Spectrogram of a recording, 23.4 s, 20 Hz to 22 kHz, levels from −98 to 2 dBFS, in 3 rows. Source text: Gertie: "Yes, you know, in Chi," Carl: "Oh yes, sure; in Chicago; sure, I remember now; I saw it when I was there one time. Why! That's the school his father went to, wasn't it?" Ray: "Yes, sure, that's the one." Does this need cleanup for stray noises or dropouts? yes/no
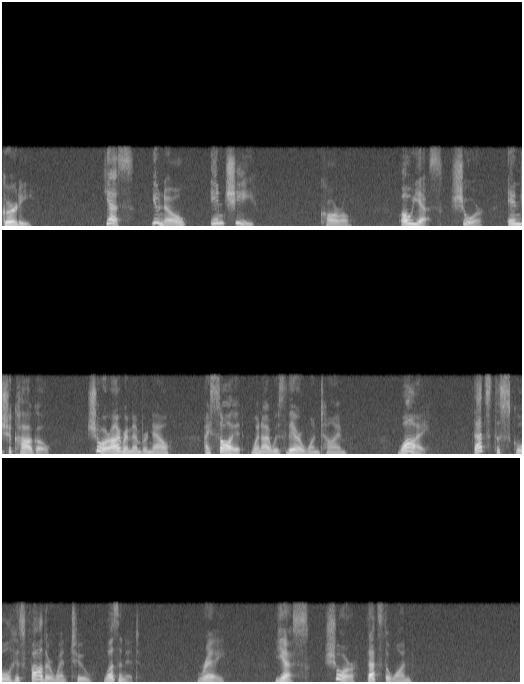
no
